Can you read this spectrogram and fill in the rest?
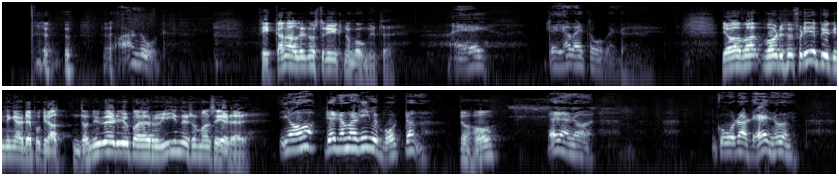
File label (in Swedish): Torsåker, dialekter; Folkminnen; Svenska sagor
